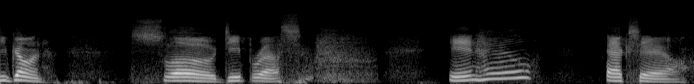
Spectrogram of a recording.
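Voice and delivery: slowed-down pace. A speaker leads listeners through slow breathing, talking slower. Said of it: "I'm talking slower".

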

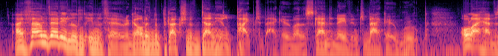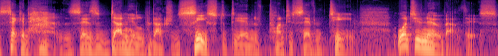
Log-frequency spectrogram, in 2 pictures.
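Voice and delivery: cartoonish, exaggerated put-on upper-class English accent. Reading out a sent-in question, in a cartoonish upper-class english accent. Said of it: "I'll just use my like upper class cartoonish English accent".

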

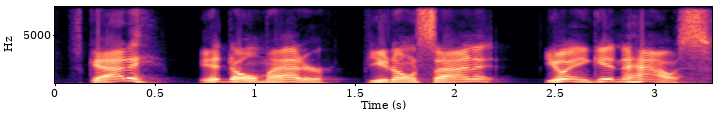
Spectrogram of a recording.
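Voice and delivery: very high-pitched put-on Texan accent. Recalling signing forms, the speaker quotes his buddy, imitating his Texas accent. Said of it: "he looked at me in his Texas accent and said".

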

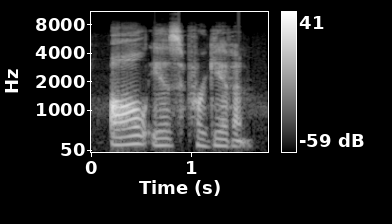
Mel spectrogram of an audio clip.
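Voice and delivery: plain

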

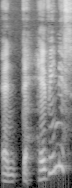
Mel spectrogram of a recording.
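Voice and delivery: ordinary delivery

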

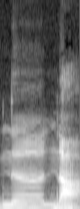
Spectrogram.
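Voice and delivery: usual speaking voice

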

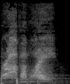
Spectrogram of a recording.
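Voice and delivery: secretive whisper, barely voiced, very quiet. Retelling a woman's reply to the brother-in-law, retelling a whisper.

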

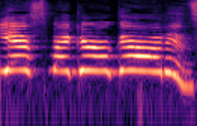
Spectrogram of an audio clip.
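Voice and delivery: acted very high, thrilled excited scream. Retelling watching a player win immunity: imitating her own excited scream. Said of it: "I was screaming like".

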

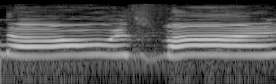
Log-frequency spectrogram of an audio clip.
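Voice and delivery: mock sobbing, high and loud. Retelling answering whether the injured arm hurt, imitating own past weeping. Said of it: "I am weeping".

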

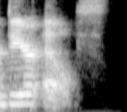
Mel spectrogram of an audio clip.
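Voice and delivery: ordinary talk

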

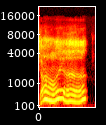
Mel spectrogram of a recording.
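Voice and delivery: very high, twangy, nasal voice. Imitating Bev's incredulity: Bev's nasal twang impression. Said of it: "it's not the best impression in the world".

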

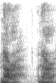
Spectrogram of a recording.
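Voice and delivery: high-pitched loud whisper meant to carry. A player's character calls out to get a woman's attention, loud whisper. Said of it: "like a whisper, but, like, loud enough".

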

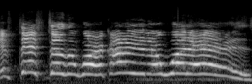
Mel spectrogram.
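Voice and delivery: high, frustrated, fed-up yelling with "what" drawn out. Voicing a character frustrated with a kitchen layout: yelling in frustration. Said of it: "Why are you yelling?".

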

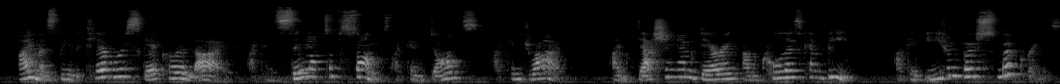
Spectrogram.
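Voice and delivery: ordinary delivery

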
